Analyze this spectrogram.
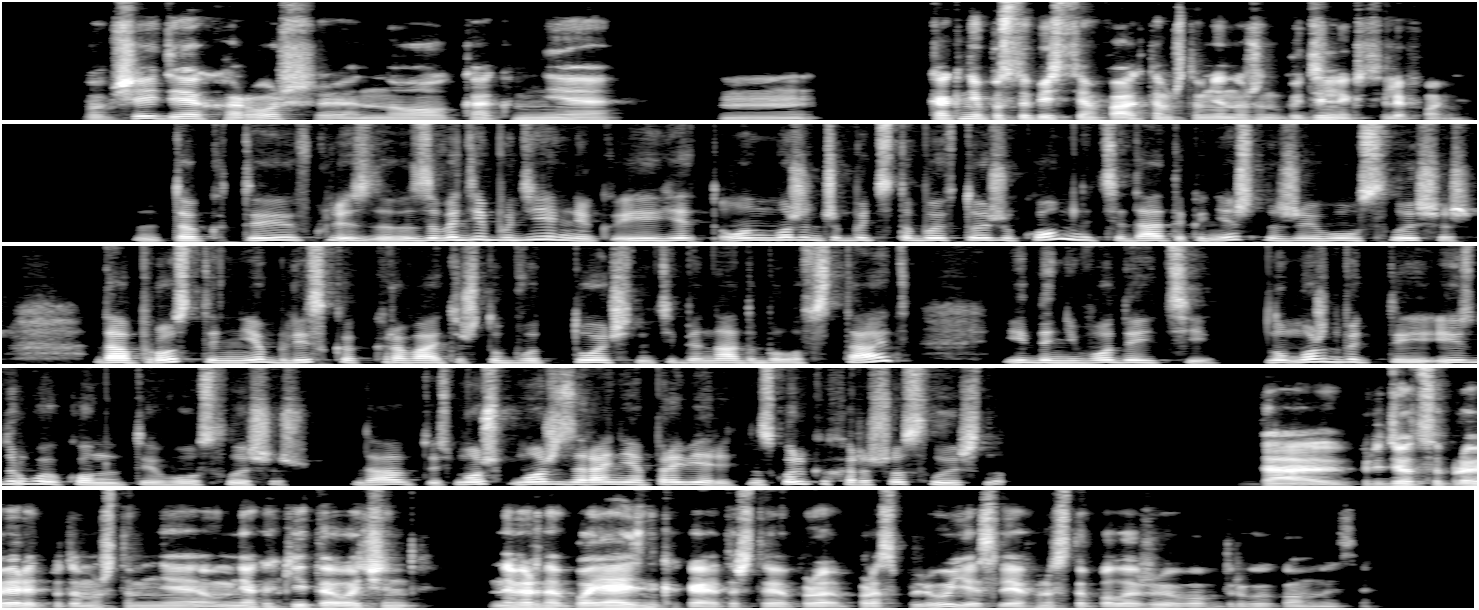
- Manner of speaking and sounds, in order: none
- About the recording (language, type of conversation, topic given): Russian, advice, Как мне просыпаться бодрее и побороть утреннюю вялость?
